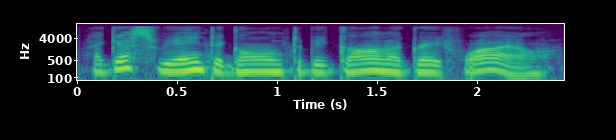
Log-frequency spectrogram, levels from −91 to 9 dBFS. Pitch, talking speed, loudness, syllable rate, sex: 175 Hz, 295 wpm, -15 LUFS, 5.7 syllables/s, female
